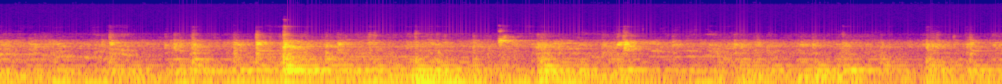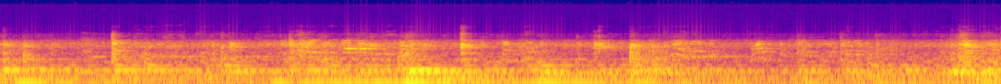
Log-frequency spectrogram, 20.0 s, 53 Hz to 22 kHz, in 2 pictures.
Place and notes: Winter skiing tracks and lifts. Geophone on flag stick.
Vilniaus miesto savivaldybė, Vilniaus apskritis, Lietuva, 17 October, 14:05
